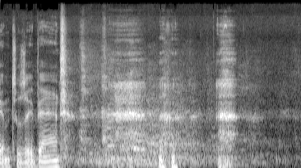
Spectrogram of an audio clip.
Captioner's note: laughter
